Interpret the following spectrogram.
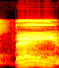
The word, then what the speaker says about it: Behn: I pronounced it Ben in my video. I was wrong. It's Behn.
